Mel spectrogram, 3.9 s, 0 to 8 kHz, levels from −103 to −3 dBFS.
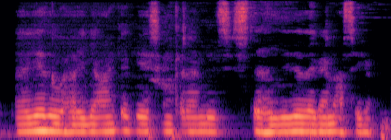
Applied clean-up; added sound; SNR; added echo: classical method WPE with log-MMSE.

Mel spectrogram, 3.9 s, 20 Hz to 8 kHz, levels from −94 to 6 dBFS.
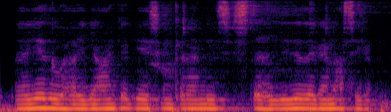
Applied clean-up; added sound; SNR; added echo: none; Gunshot, gunfire; 19 dB; reverberation time 0.6 s.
